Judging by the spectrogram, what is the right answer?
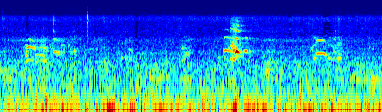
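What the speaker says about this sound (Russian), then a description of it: "Гуси летят. Четвертый косяк уже." Faint, distant honks from a flock of geese flying overhead drift in over an outdoor rumble in a garden in late May, a few scattered calls.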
